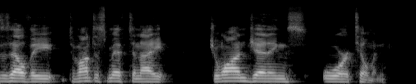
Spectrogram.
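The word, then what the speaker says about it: Jauan: healthy Devon Smith tonight Jawan Jennings or Tilman no one ask Jawan by the way in the chat today nobody everyone's just calling him Juan do do you do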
